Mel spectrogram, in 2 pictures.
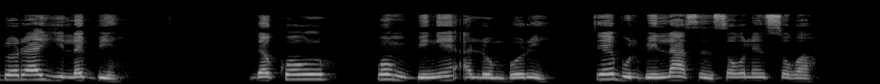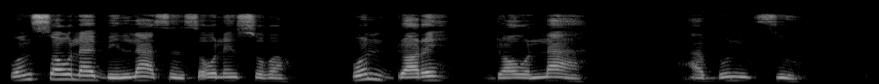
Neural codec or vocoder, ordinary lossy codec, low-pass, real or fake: none; MP3, 64 kbps; 10.8 kHz; real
